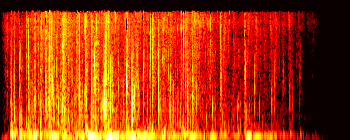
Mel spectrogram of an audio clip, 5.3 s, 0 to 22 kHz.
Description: Rock_Tumble_Down_Debris_Long_06.ogg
